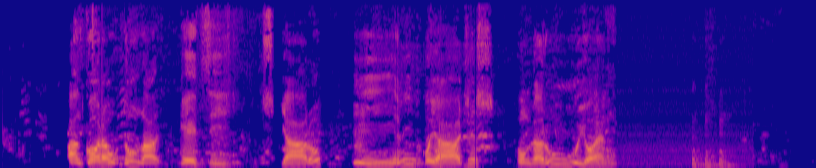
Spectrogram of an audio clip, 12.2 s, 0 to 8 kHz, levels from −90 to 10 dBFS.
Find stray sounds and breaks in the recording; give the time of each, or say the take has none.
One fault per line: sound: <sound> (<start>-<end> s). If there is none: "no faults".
sound: laugh (10.4-11.2 s)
